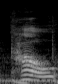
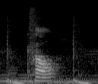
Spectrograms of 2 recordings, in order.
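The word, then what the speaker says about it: 買う: Kao is the verb for to buy, and it's pronounced just like moo moo cow. Kao.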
